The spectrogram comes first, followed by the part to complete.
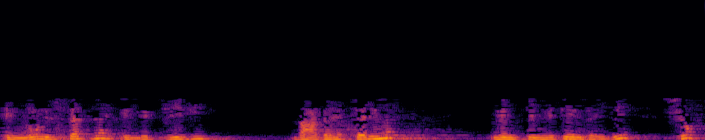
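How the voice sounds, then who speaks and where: A man with an Egyptian accent teaches tajweed, pitching his voice a little high and swinging it widely as he stretches out recited example words. He speaks very slowly and keeps asking the listener questions. The sound is thin and tinny, like a phone line. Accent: Egyptian Arabic.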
